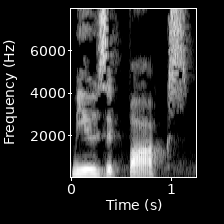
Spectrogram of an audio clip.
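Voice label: "music box", English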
